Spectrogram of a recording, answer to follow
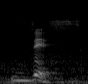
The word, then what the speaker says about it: this: Por exemplo, essa palavra this, a gente vai pronunciar como se fosse this, com Z, e vai escorregar um pouquinho a língua para causar essa vibração ali entre os dentes. Então, z, esse é o som. This, this, z, z, z, z, this.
